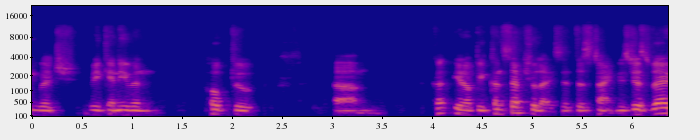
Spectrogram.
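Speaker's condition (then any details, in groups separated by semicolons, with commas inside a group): No condition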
